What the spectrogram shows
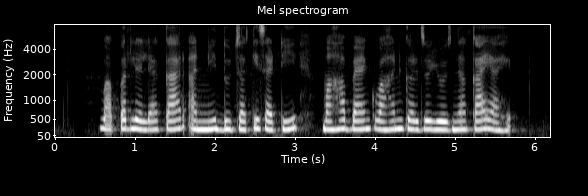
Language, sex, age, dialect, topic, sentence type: Marathi, female, 25-30, Standard Marathi, banking, question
